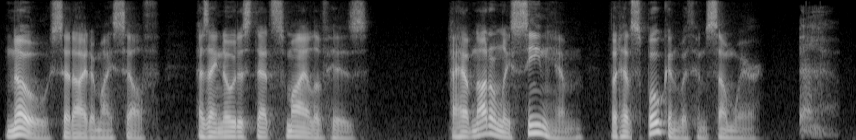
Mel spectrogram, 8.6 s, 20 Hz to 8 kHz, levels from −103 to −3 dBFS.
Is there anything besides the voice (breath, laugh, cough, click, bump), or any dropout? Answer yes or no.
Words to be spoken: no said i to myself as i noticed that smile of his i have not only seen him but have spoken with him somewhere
yes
